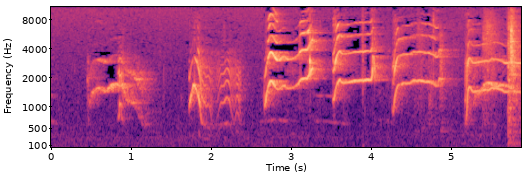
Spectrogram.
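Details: Toy terrier puppy crying while its tail is docked: six high, squealing whimpers, each bending up then sliding down, coming in short bursts with brief silent gaps, the last ones longer and steadier.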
